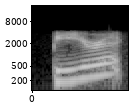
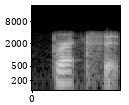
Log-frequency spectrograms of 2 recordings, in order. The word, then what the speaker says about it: Brexit: What would be the effect of BREX? Did I pronounce that right? Brexit. Brexit, thank you.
